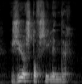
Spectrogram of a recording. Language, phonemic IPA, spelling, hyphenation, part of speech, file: Dutch, /ˈzyːr.stɔf.siˌlɪn.dər/, zuurstofcilinder, zuur‧stof‧ci‧lin‧der, noun, Nl-zuurstofcilinder.ogg
- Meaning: a cylindrical oxygen canister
